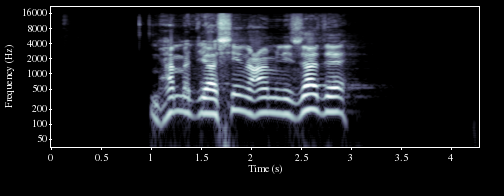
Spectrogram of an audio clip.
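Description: A man speaks clearly through a microphone.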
